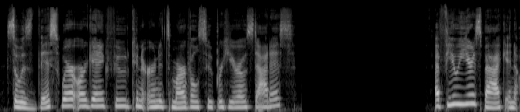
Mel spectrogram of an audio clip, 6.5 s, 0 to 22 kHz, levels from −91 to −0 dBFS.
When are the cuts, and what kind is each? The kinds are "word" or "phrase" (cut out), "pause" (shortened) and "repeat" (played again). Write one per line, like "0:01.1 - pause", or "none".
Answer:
none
